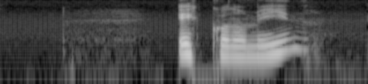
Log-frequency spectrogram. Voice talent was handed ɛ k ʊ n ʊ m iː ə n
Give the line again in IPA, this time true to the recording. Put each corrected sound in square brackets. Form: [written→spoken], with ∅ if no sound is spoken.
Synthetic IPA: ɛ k ʊ n ʊ m iː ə n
